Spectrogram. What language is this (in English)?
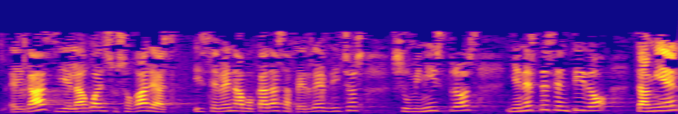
Spanish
